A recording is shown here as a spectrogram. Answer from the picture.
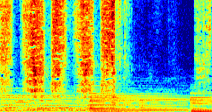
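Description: Emery paper rubbed back and forth on a refrigerator's copper tube in repeated strokes, cleaning the pipe before brazing, over background music.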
